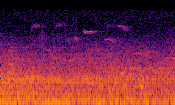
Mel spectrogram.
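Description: Outdoor street ambience: small birds chirping in short high calls over a low, steady rumble.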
